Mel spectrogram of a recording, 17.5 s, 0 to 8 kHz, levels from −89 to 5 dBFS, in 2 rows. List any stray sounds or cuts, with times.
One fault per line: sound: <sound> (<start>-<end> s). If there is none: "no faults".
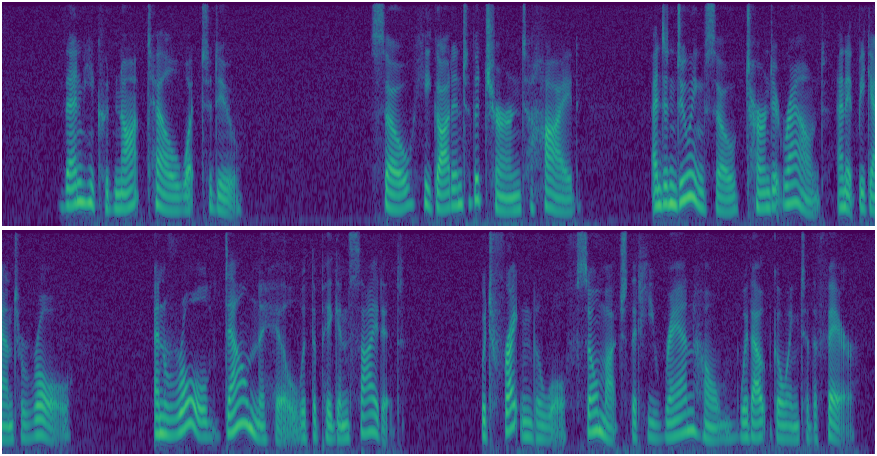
no faults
